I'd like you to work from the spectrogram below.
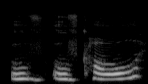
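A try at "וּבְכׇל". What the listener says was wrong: Better to say, There's no dots, so it's better to say uv chol.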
